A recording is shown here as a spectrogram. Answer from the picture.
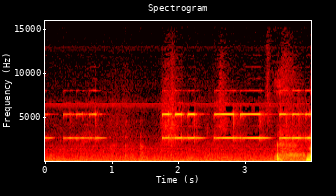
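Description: A high-pitched electronic beep sounding in repeated pulses, each about half a second to under a second long with short gaps between.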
